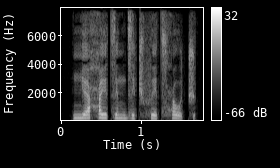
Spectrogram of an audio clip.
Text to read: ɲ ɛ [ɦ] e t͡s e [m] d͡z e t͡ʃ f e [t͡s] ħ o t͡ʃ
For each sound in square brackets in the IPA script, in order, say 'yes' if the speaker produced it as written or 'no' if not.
no, yes, yes

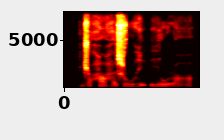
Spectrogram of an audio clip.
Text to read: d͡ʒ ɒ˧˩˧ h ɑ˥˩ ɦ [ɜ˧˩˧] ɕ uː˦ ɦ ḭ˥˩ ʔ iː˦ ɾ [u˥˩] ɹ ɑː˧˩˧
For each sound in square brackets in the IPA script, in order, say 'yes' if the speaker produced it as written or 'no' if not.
yes, yes

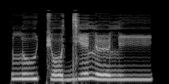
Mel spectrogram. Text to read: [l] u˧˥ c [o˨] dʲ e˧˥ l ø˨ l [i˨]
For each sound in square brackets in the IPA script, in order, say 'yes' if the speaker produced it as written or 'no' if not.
yes, yes, yes

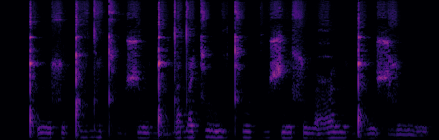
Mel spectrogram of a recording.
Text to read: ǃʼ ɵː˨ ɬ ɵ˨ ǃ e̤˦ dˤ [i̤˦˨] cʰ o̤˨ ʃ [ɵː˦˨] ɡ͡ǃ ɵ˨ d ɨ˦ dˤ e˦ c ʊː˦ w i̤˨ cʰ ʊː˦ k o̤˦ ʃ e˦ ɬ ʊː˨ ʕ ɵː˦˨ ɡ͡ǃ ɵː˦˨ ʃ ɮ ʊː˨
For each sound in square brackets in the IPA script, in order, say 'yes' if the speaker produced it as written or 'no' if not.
no, no

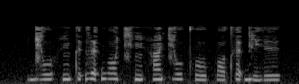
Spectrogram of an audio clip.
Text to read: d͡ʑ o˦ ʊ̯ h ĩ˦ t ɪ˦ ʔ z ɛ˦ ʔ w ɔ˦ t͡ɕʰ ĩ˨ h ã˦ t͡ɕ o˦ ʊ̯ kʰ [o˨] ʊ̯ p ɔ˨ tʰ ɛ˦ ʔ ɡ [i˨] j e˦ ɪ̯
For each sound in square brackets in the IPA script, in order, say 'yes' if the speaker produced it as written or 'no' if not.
yes, yes

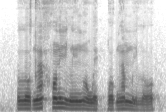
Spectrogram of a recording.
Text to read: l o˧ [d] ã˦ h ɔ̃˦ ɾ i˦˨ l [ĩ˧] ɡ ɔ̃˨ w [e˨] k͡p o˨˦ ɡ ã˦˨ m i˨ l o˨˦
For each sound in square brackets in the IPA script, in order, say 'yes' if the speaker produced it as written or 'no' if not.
yes, yes, yes

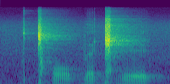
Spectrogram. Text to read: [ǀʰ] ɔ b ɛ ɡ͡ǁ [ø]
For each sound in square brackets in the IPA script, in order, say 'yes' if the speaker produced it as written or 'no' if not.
yes, no

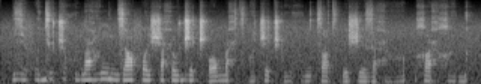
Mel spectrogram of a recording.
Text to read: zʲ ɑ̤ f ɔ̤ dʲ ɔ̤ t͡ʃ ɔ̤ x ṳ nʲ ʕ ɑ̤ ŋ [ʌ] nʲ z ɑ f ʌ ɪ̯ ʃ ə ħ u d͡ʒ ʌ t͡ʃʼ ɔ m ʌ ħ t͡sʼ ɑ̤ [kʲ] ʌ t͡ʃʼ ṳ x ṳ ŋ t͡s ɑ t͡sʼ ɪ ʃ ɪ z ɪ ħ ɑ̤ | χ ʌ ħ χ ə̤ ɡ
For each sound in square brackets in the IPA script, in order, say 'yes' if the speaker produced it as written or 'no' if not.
no, no

